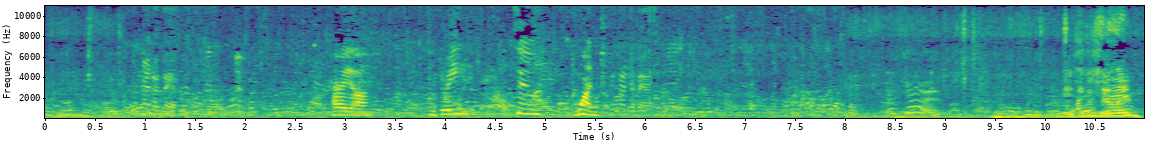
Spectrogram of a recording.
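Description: A crowd of diners chatters in the background.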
